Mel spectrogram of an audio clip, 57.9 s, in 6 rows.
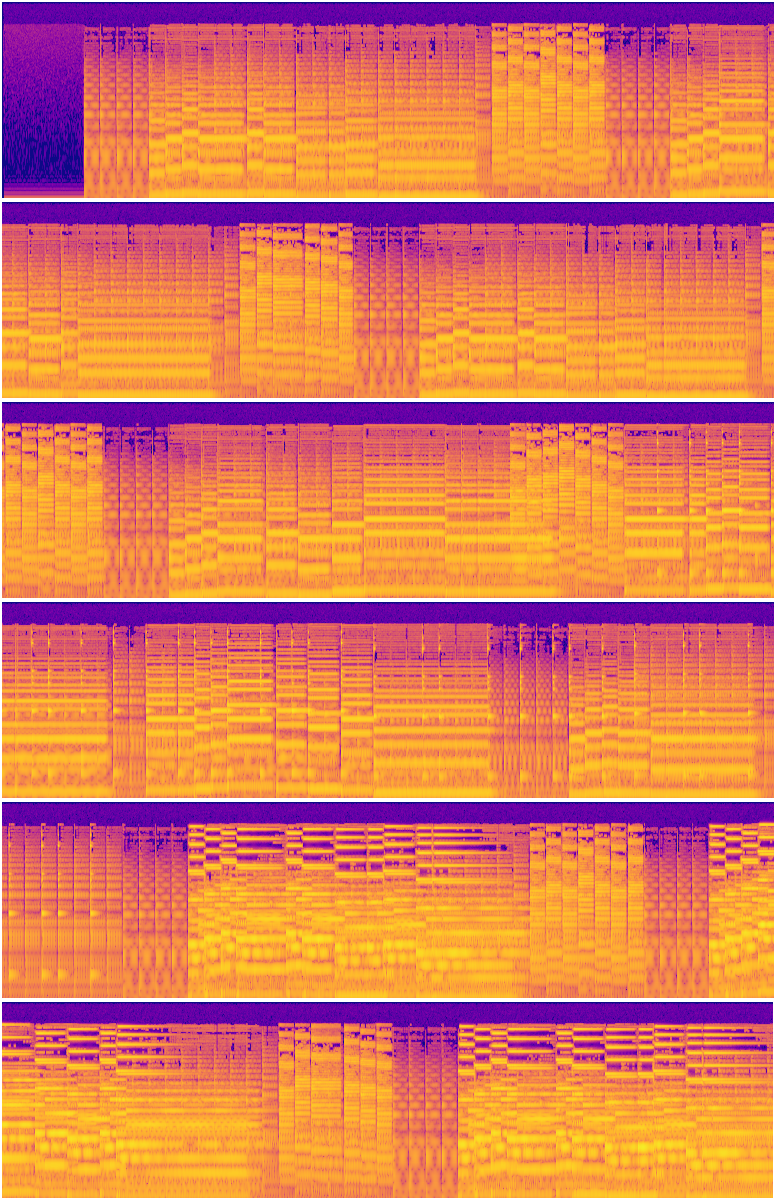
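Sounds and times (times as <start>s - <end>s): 
background music: 1.0s - 57.8s.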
